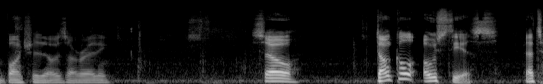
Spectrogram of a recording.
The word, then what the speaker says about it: Dunkleosteus: So, Dunl Oius, that's how it's pronounced.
